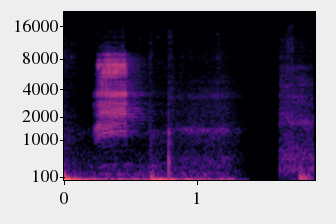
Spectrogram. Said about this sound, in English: And that's my quack.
